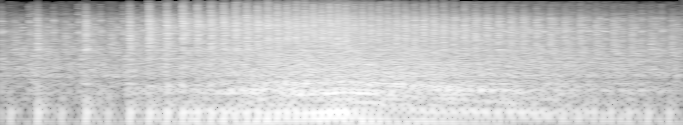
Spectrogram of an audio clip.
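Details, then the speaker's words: Craftsman mower engine on brake cleaner spray, no gas in tank: catches with quick popping that speeds up briefly, then dies within seconds; engine judged basically good. "It runs, guys. It runs. It was only a couple seconds because of the brake clean, but at least we know the engine's pretty good right now."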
